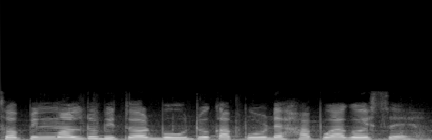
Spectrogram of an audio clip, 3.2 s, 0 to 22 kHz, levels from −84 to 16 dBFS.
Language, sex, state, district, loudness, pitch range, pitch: Assamese, male, Assam, Sonitpur, -13 LUFS, 240-265 Hz, 250 Hz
